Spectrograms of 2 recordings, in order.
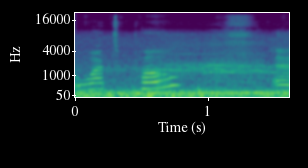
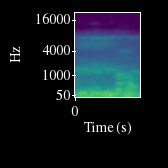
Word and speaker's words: Wat Pho: Et là, tout à l'heure, on était à Wat Po. Ça s'écrit Wat P-H-O. Po, mais ça se dit Po.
